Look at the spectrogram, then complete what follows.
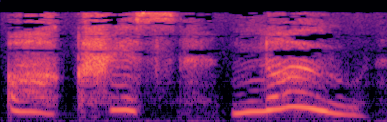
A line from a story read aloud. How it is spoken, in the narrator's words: Midge wailed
